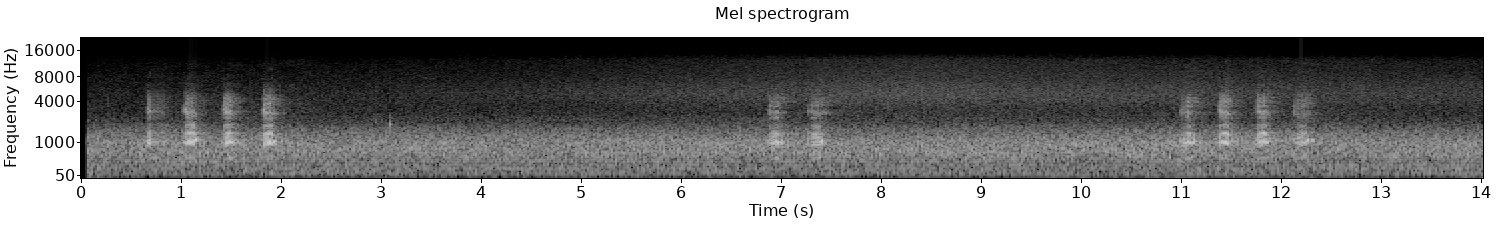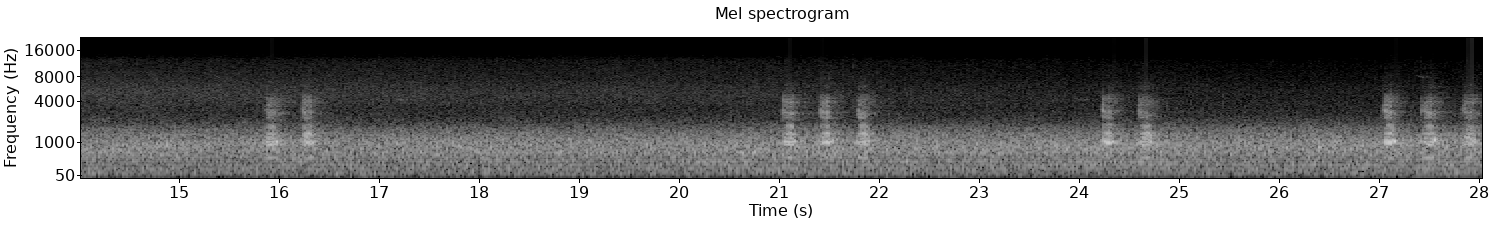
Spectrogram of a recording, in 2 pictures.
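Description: Common raven calling: short croaks in bursts of two to four, each burst a few seconds apart, over a steady background hum.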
